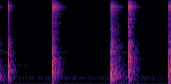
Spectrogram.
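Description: Hand claps: four sharp single claps in an uneven rhythm, two of them close together about one and a half seconds in.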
